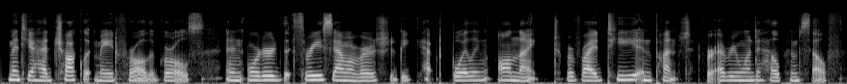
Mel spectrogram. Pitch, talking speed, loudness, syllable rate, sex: 190 Hz, 205 wpm, -19 LUFS, 5.6 syllables/s, female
